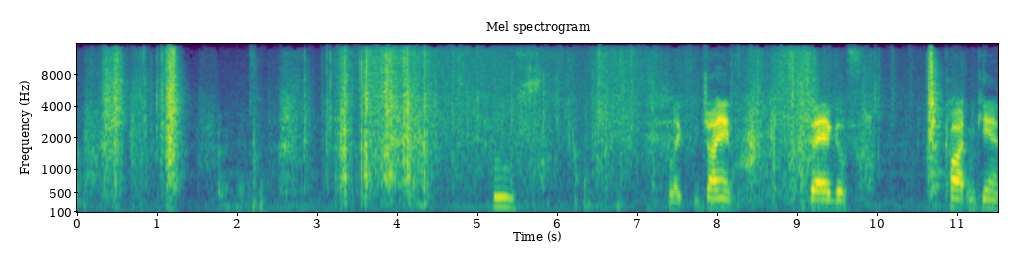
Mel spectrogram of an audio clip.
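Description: Plastic wrapping crinkles and tears as it is pulled open.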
